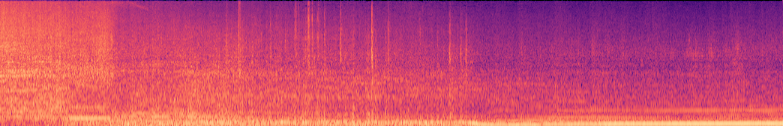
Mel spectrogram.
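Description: A car engine heard from inside the cabin. There is a loud rush of engine and wind noise for the first second and a half, which then drops away to a steadier engine note. That note steps down in pitch about six seconds in, holds steady, and grows a little louder near the end.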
